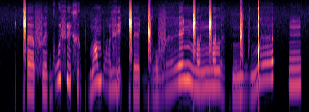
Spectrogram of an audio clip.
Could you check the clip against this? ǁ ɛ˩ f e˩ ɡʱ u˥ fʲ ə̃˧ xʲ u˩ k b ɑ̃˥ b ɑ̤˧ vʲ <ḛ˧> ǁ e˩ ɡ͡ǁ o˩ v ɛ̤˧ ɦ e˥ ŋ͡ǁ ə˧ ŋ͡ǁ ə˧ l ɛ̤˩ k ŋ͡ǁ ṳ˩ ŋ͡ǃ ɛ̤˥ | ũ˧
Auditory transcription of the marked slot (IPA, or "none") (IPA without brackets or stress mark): ḛ˧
